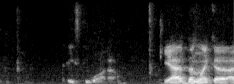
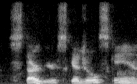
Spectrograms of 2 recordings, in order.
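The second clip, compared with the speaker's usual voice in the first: usual speaking voice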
